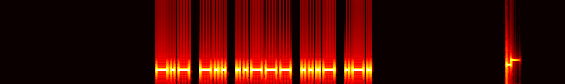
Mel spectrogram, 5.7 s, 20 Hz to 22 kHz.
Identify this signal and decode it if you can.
Morse code, heard as a keyed tone, about 31 wpm, 700 Hz. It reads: KD2VR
